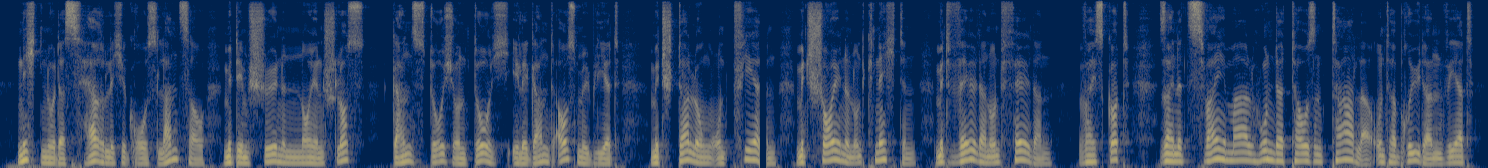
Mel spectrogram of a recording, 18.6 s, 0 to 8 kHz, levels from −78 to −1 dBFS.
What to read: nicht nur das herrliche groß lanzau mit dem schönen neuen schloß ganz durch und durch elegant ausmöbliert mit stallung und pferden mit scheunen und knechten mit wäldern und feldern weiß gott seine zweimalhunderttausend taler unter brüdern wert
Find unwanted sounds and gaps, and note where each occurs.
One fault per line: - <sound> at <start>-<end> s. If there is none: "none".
- dropout at 9.5-9.6 s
